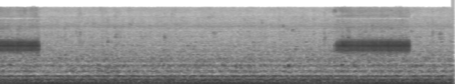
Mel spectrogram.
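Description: Male dyeing dart frog (Dendrobates tinctorius) giving its buzzing courtship call to a female, twice: one buzz ending about half a second in, another about a second long starting near the two-thirds mark. A steady low hum runs underneath.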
